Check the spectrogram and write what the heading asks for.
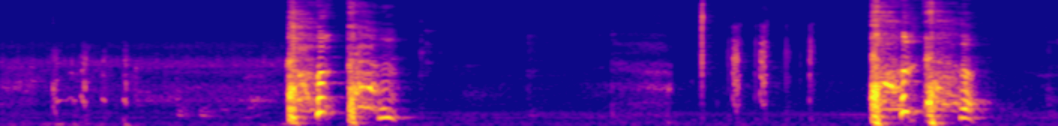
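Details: A person coughing, with a cat that dislikes the sound of coughing reacting; cough.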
